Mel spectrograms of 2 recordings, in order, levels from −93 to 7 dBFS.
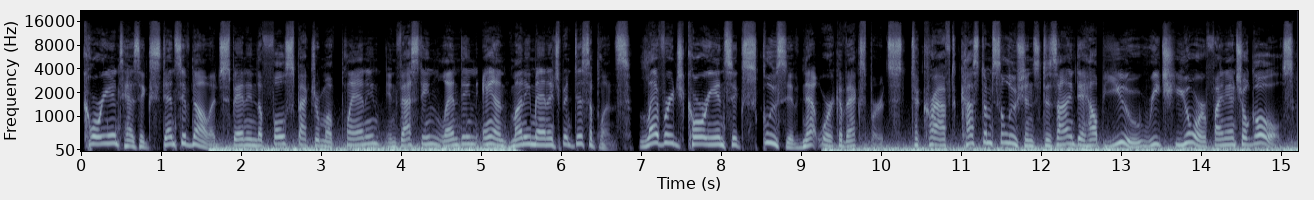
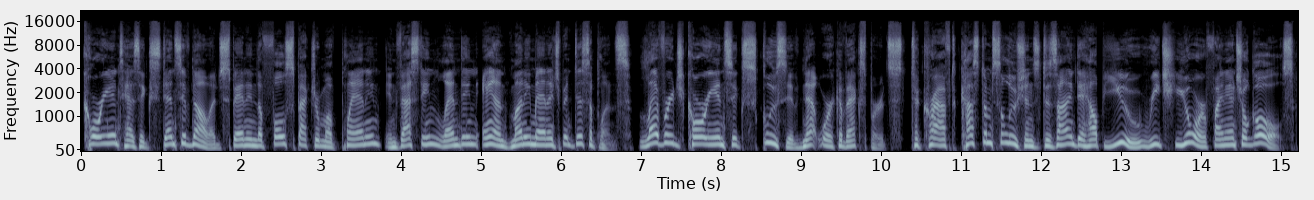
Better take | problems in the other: second | wind noise on the microphone; occasional gusts; from 1.5 to 5.5 s and from 9.5 s on; 20 dB below the speech

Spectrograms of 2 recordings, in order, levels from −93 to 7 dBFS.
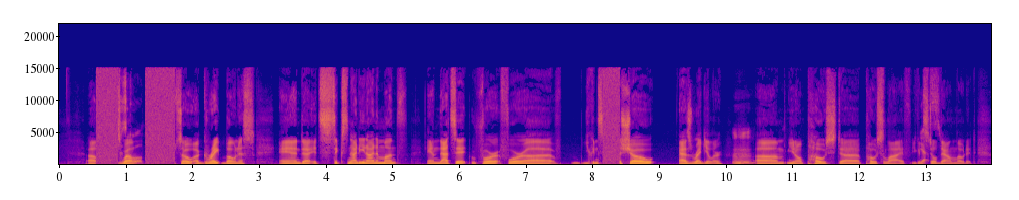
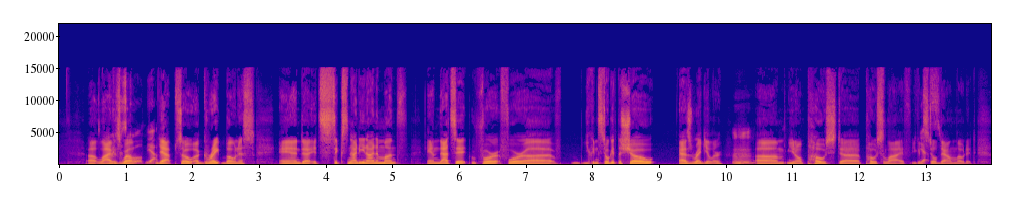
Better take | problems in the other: second | audio cutting out; filled with static; at 0.5 s, at 1.5 s and at 8 s

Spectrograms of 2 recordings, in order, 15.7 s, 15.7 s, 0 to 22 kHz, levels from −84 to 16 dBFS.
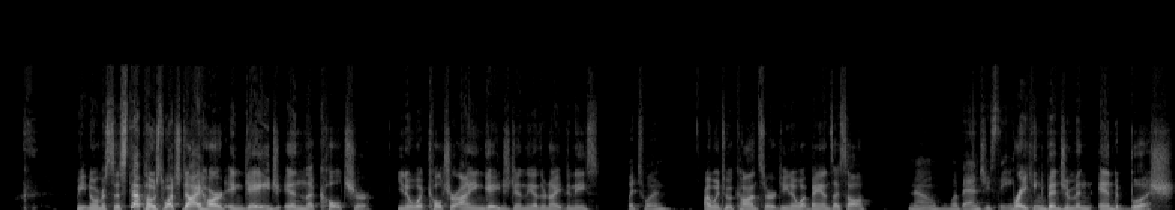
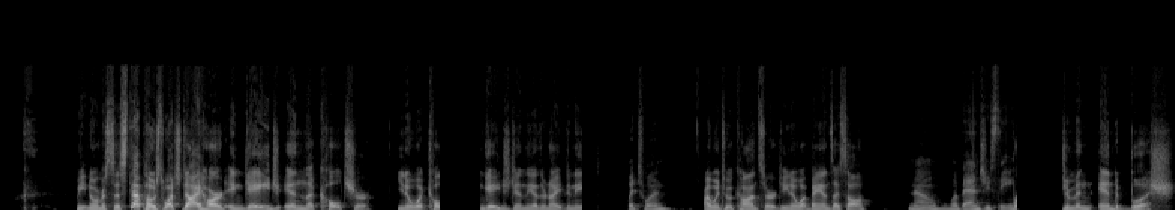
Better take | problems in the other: first | audio cutting out; at 6 s for 0.5 s, at 8 s and at 14 s for 0.5 s

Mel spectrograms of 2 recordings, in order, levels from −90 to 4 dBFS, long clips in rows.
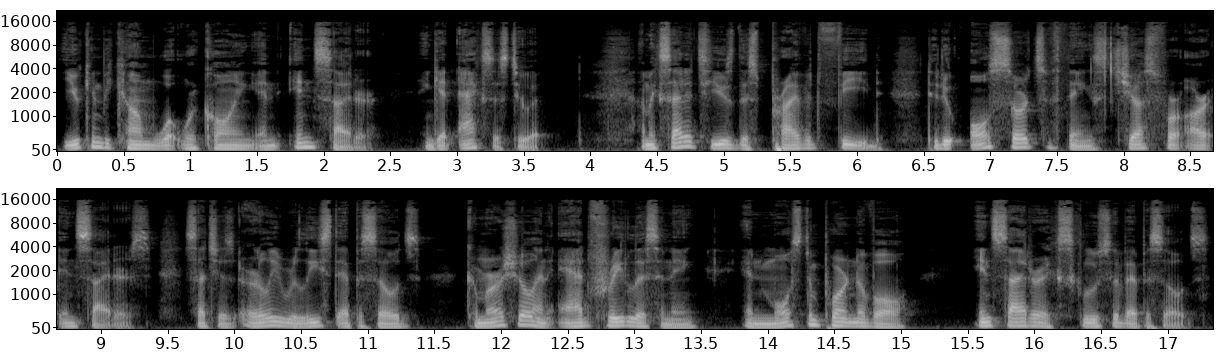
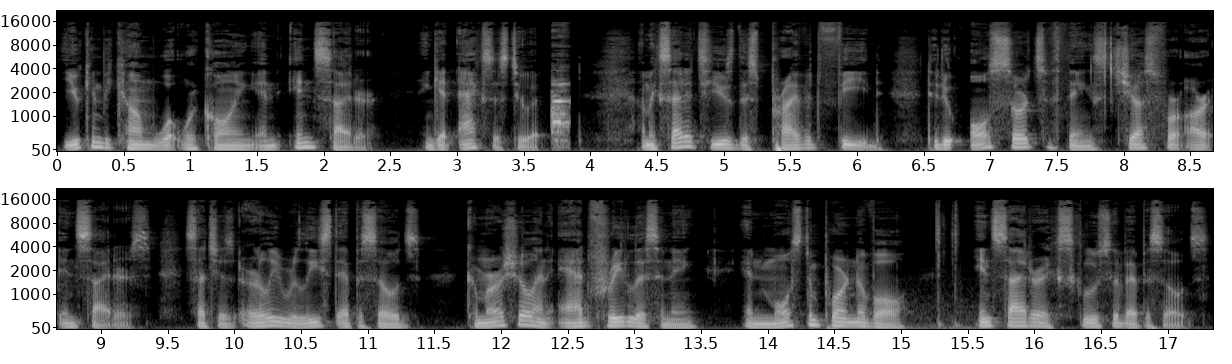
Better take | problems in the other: first | clattering dishes; loud; at 3.5 s; peak 1 dB above the speech // keyboard typing; faint; at 15 s; peak 15 dB below the speech

